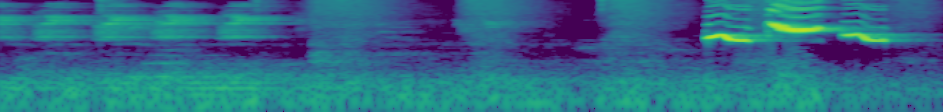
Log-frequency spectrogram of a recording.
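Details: Morning song of an orange-headed thrush. Faint soft twittering gives way to a loud phrase of three clear whistled notes, the middle one highest, each swooping and slurred.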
